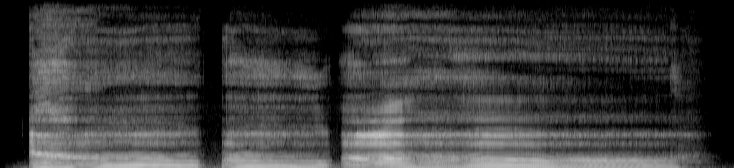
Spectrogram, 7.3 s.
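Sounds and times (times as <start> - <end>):
grunt: 0.3 - 7.0.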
